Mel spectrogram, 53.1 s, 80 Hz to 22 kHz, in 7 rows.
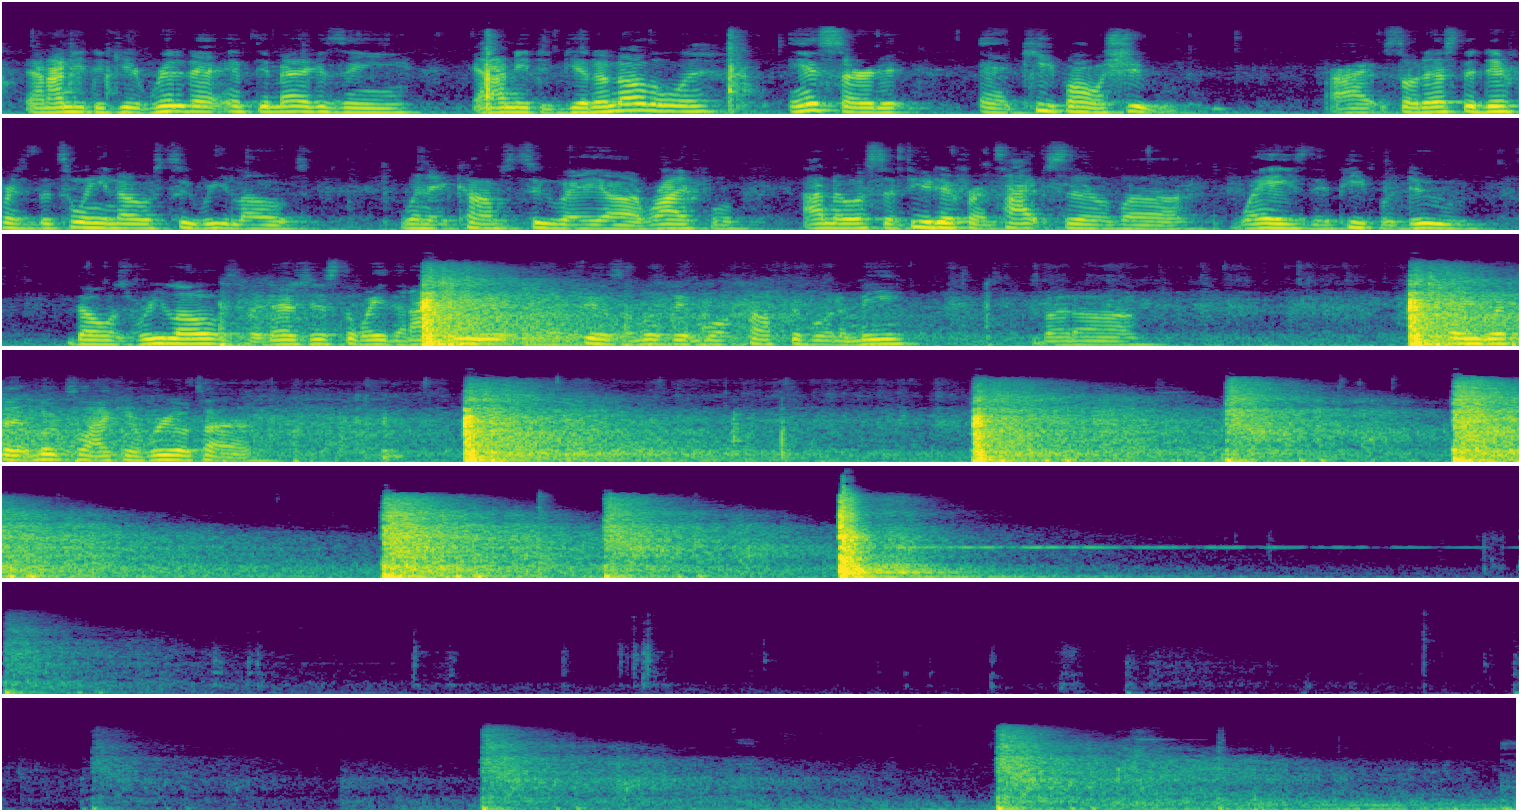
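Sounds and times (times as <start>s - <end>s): rifle shots with echo: 15.6s - 20.8s, 22.1s - 35.8s, 47.9s - 49.4s, 50.4s - 52.5s.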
